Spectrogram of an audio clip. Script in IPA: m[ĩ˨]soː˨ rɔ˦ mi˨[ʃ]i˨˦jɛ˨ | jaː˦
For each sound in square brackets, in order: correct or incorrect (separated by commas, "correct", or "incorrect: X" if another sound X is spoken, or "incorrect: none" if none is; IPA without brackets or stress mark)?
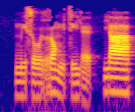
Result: incorrect: i˨, incorrect: t͡s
